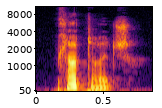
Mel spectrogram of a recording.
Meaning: any German lect, especially if seen as a debased form of standard German
- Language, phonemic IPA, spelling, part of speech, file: German, /ˈplatˌdɔɪ̯t͡ʃ/, Plattdeutsch, proper noun, De-Plattdeutsch.oga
